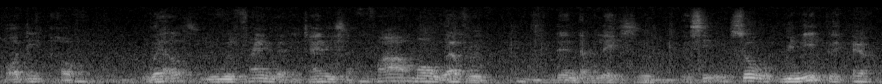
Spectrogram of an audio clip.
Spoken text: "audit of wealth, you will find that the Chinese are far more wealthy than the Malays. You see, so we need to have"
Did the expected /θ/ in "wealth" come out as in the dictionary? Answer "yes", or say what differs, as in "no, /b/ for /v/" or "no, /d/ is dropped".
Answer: no, /s/ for /θ/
